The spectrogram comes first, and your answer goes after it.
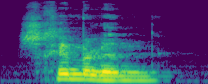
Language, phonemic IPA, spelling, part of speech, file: Dutch, /ˈsxɪmələ(n)/, schimmelen, verb, Nl-schimmelen.ogg
- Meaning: to become mouldy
